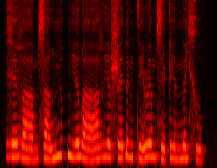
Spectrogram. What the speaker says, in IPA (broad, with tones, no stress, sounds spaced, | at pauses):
ɣ ɛ˧˥ v aː˨˩˨ m s a˨˩˦ w ɲ u˦˥ k̚ ŋ i˧˥ ə̯ w aː˨˩˦ v i˧ ə̯ ʂ ɛ˧˥ ɗ ə˧ ŋ t̪ e˨˩˦ ɹ ə˧ m s e˨˩˨ ʈ i˨˩ ə̯ ŋ ə˧˥ j x u˨˩ p̚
